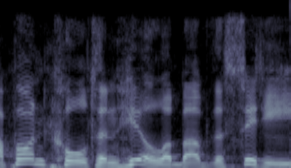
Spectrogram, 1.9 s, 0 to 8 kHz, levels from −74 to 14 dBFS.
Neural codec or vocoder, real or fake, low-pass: codec, 16 kHz, 4 kbps, X-Codec, HuBERT features, trained on LibriSpeech; fake; 7.2 kHz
